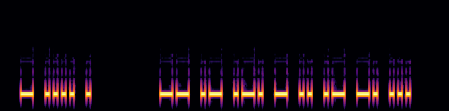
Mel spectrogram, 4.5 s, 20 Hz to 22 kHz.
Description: Morse code, heard as a keyed tone, about 30 wpm, 650 Hz. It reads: THE MARTIANS
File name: Book Two / 03-Chapter 3 - 29 WPM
